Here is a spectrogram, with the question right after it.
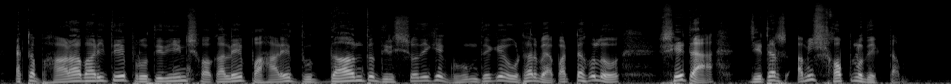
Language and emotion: Bengali, happy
